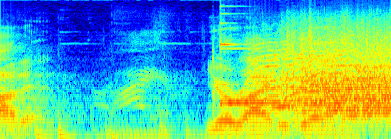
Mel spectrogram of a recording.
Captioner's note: bell dings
